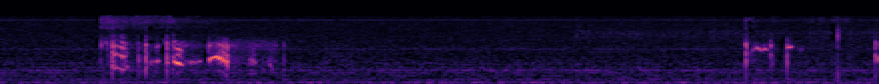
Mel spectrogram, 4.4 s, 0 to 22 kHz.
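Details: A small Chihuahua, about 20 cm tall, snoring loudly while asleep with its tongue hanging out; two short bursts of raspy, snorting breaths with thin nasal whistles, about three seconds apart, with quiet in between.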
